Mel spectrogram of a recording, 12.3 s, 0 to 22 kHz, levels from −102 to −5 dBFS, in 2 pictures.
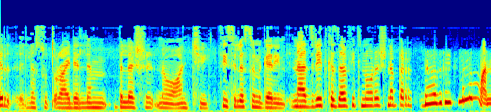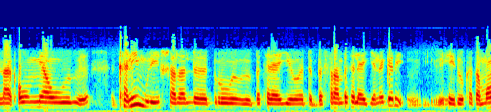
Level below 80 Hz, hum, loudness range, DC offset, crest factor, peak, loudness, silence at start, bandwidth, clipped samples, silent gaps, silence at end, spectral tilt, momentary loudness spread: -54 dBFS; none; 4 LU; under 0.1%; 14 dB; -2 dBFS; -16 LUFS; 0 s; 8.8 kHz; under 0.1%; none; 0 s; -6 dB/octave; 9 LU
